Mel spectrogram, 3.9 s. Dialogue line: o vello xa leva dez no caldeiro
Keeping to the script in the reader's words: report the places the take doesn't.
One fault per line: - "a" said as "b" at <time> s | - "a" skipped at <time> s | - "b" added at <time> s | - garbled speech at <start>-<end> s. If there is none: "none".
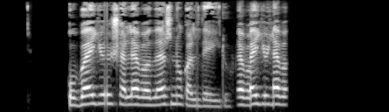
- garbled speech at 2.4-2.9 s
